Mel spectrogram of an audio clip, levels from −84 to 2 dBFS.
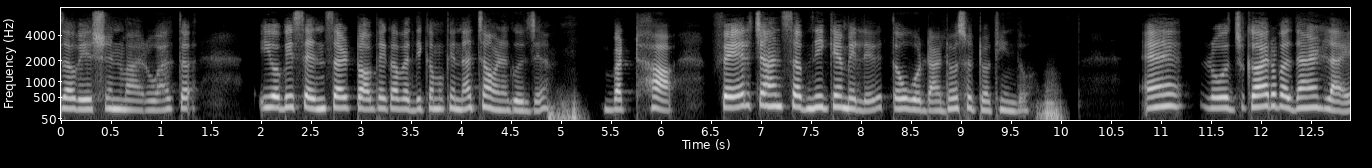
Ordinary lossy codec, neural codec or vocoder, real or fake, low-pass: none; codec, 16 kHz, 0.8 kbps, ZipCodec; fake; 7.2 kHz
